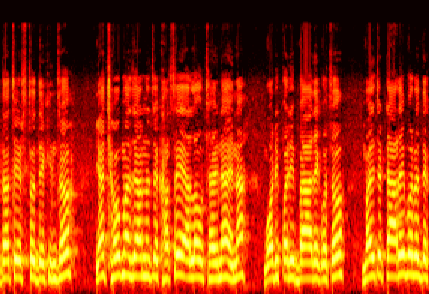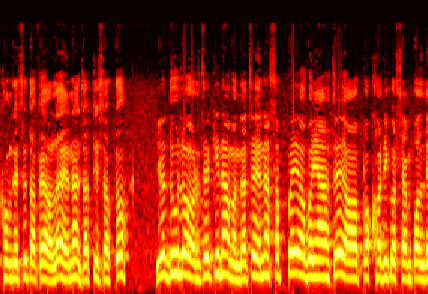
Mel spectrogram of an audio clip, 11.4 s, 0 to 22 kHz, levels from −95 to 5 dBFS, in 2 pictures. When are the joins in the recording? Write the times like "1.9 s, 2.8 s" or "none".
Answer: 7.5 s

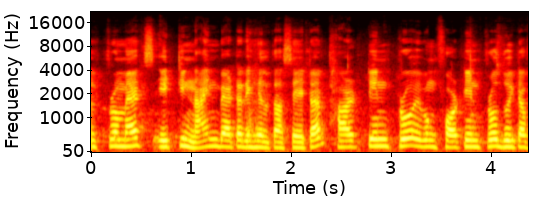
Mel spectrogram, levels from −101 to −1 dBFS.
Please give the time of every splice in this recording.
2.4 s

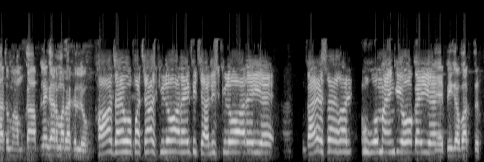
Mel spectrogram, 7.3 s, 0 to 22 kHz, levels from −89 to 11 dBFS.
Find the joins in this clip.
1.3 s, 6.6 s

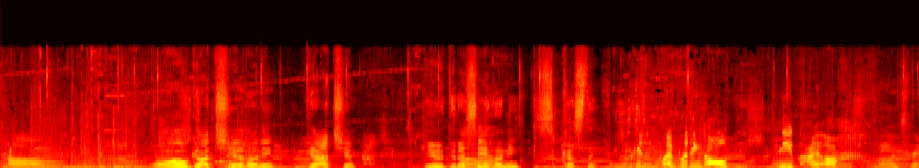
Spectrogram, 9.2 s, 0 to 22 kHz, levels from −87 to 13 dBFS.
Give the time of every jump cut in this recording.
6.1 s

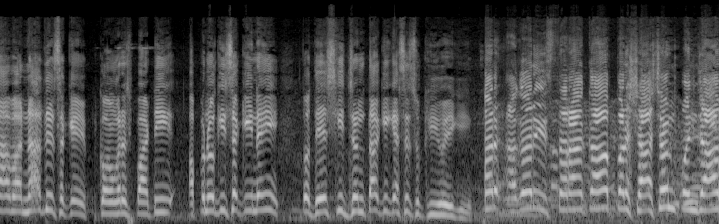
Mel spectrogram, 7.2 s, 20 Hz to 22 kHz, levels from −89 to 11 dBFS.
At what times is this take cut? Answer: 0.9 s, 4.9 s

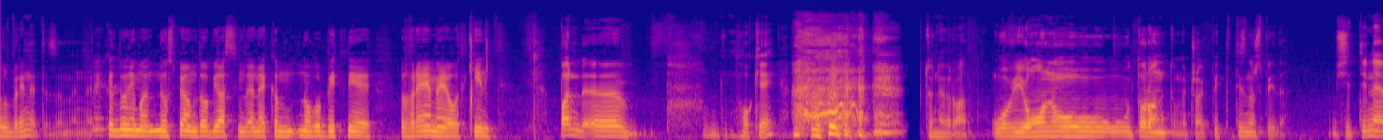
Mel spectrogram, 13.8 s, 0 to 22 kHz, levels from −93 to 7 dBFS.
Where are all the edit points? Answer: 1.0 s, 8.9 s

